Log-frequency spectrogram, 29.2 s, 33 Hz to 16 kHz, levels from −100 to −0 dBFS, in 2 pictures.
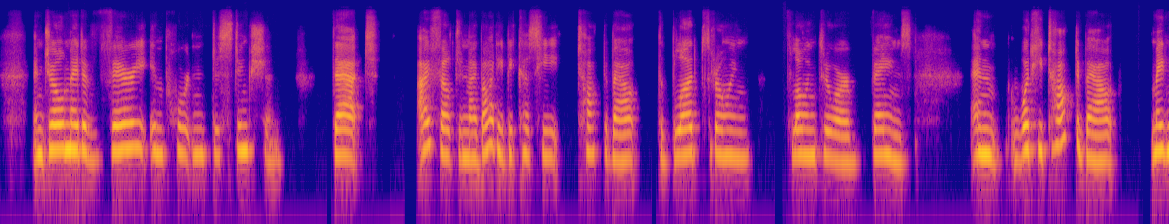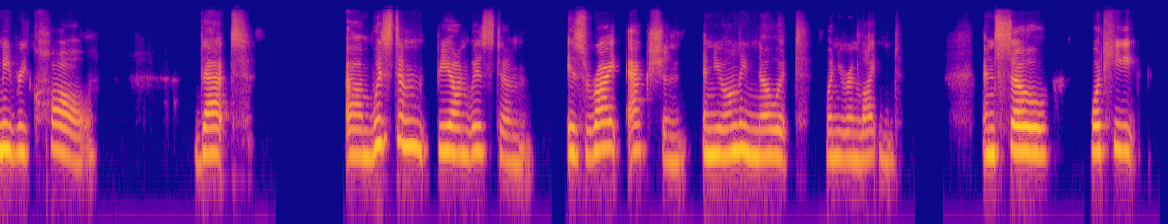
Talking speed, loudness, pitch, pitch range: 105 wpm, -22 LUFS, 235 Hz, 215-255 Hz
